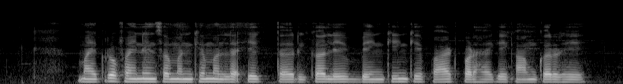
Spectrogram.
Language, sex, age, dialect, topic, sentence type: Chhattisgarhi, male, 18-24, Western/Budati/Khatahi, banking, statement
